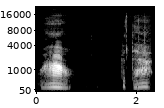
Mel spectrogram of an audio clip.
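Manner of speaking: ordinary delivery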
